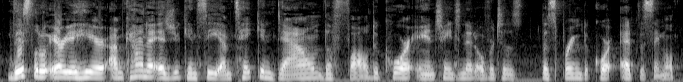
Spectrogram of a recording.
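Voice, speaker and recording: A woman in her thirties with a hoarse, gravelly voice from being sick, chatting casually over her home decorating video and asking viewers what they think. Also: on the low side, a little mellow. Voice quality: gravelly, husky. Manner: chatty, rambling, asks viewers questions. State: hoarse from illness.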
